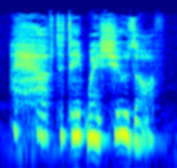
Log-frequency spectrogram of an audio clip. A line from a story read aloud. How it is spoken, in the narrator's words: whispered urgently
